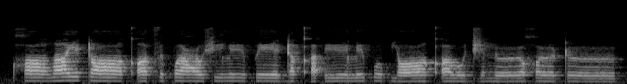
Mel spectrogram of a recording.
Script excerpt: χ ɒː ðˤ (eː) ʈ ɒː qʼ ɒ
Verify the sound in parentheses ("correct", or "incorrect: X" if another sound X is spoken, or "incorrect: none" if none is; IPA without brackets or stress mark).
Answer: correct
